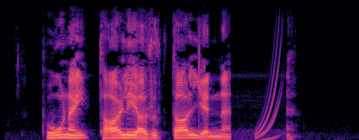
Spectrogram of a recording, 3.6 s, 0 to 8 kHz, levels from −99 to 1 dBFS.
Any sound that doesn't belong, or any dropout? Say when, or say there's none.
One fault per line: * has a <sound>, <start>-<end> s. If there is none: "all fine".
* has a chirp, 2.5-2.9 s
